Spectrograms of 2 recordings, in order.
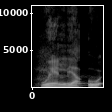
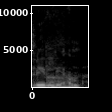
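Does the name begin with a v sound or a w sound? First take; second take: w sound; v sound. First: The name begins with an English w sound. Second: The name begins with a Swedish v sound. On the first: The speaker calls it wrong. "Jag kan fortfarande inte prata" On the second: The speaker calls it right. "Tänk bort att bokstaven W finns"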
